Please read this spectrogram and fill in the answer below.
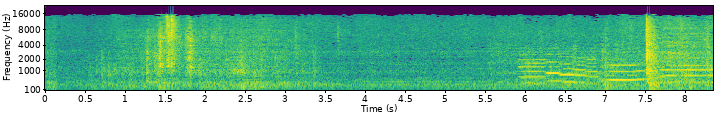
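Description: A disposable foil pan set onto a metal oven rack, with a couple of light clicks about a second and a half in, then the oven door shut with one sharp clack near the end, under background music that starts partway through.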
